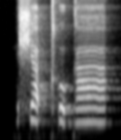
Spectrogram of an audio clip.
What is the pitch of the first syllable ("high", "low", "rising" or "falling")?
high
